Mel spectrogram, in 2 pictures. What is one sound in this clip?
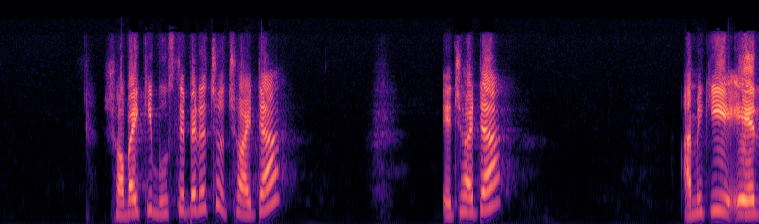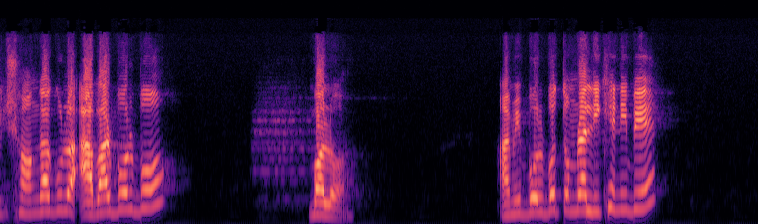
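A young woman speaks calmly and clearly into a close microphone, with pauses.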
